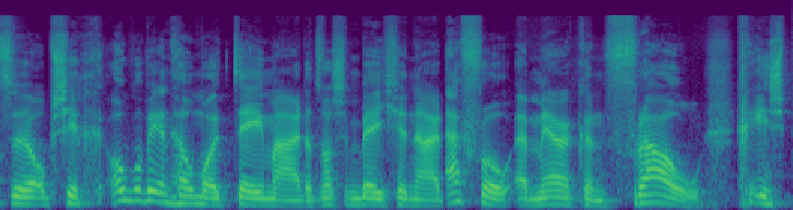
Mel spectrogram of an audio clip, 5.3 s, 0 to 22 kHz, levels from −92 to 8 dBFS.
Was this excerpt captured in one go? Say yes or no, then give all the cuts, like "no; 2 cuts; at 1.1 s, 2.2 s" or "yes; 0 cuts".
no; 1 cut; at 3.0 s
